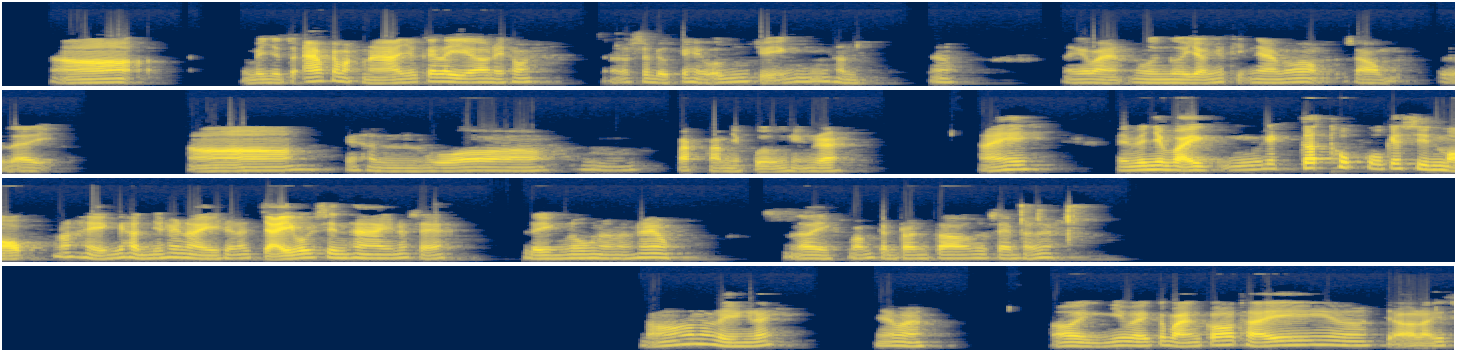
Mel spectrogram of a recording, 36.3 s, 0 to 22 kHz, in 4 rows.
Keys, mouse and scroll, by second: 3.6 right click, 5.1 click, 6.0 click, 19.7 click, 20.6 click, 24.5 ctrl+Return, 33.3 click, 36.0 click.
